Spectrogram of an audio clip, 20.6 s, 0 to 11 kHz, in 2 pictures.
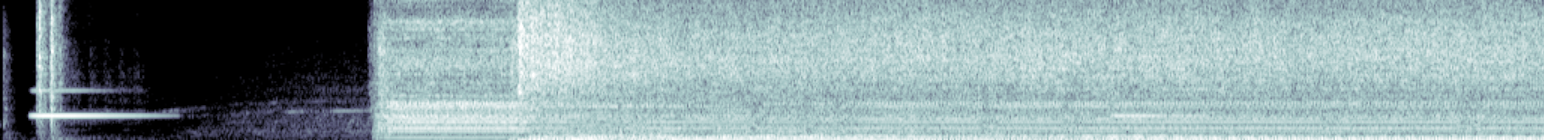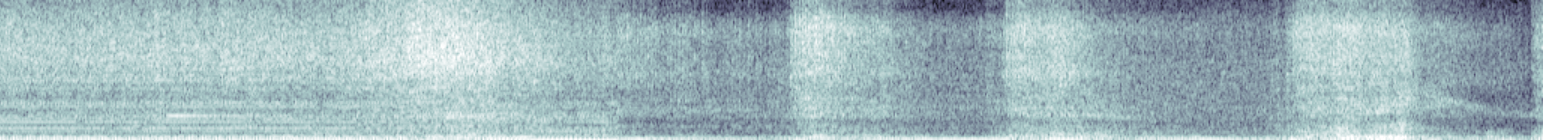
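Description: Mitsubishi Lancer Evolution X's turbocharged 2.0-litre four-cylinder being started: a short beep, about a second of starter cranking, then the engine catches and idles steadily and loudly. From about fourteen seconds in the engine note rises and falls repeatedly as the car is driven off at low revs.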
